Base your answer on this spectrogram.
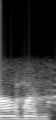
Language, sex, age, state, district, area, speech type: Assamese, female, 60+, Assam, Sivasagar, rural, conversation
